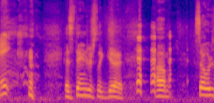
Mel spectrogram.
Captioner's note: chuckles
